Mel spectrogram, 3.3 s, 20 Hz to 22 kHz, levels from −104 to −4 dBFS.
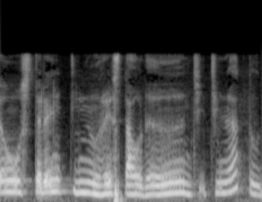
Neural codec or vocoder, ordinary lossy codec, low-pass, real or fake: none; none; 7.2 kHz; real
